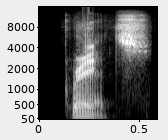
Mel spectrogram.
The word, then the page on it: grits: American English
